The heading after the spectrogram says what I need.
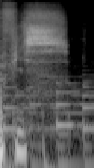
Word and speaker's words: fils: Donc deux fils, c'est de son. OK. Le fils, attention ici à la prononciation, ce n'est pas le fil. Ici, tu ne dis pas le S aussi et tu prononces le S.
